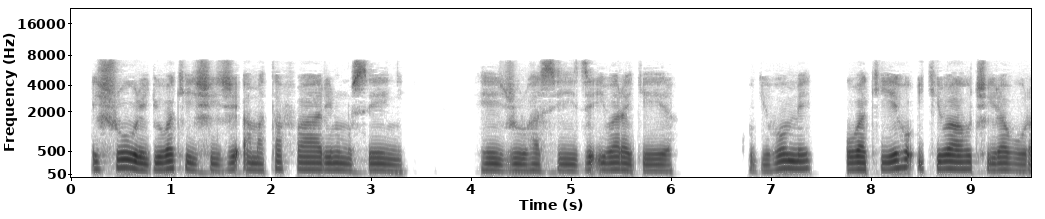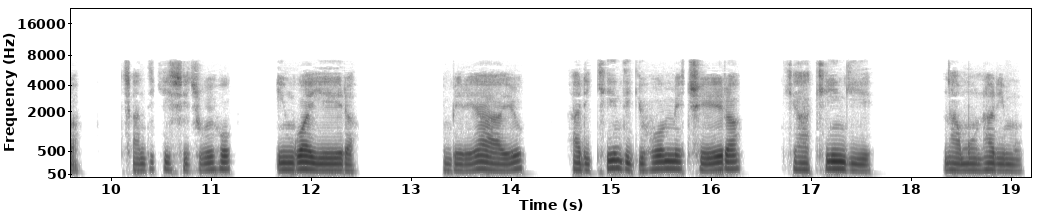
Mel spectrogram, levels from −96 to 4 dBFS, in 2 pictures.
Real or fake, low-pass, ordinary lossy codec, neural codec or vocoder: real; 7.2 kHz; MP3, 48 kbps; none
